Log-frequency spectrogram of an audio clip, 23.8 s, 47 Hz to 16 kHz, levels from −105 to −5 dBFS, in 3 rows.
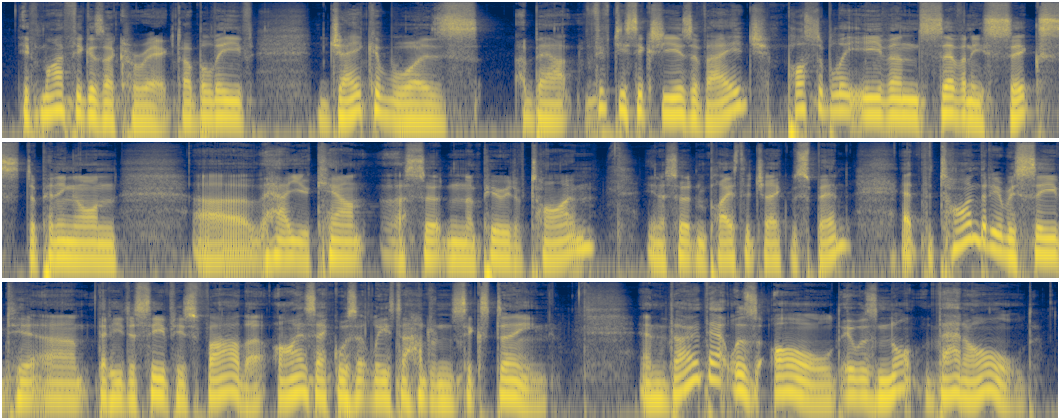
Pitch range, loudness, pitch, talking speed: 105-130 Hz, -19 LUFS, 115 Hz, 160 wpm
